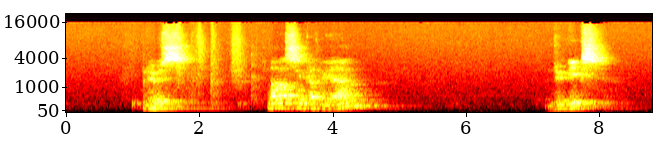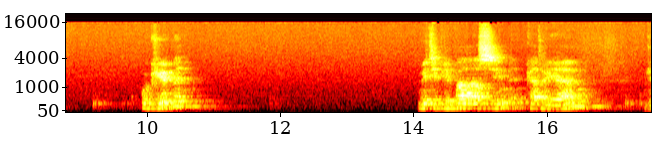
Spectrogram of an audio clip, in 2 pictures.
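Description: A man speaks calmly in short bursts with pauses, close by.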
